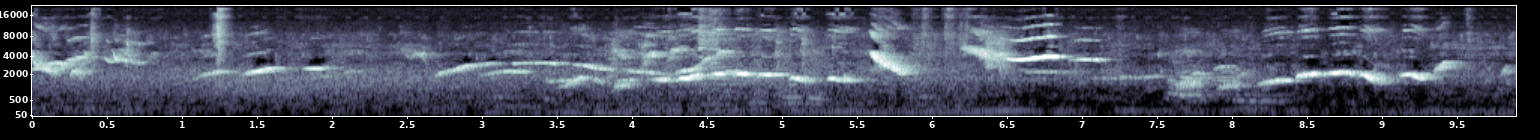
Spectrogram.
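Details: White-rumped shama of the Aceh type, a kept songbird, delivering its isian (learned fill-in song material): varied slurred whistles and rising and falling notes in irregular bursts, with a faint low hum underneath.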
